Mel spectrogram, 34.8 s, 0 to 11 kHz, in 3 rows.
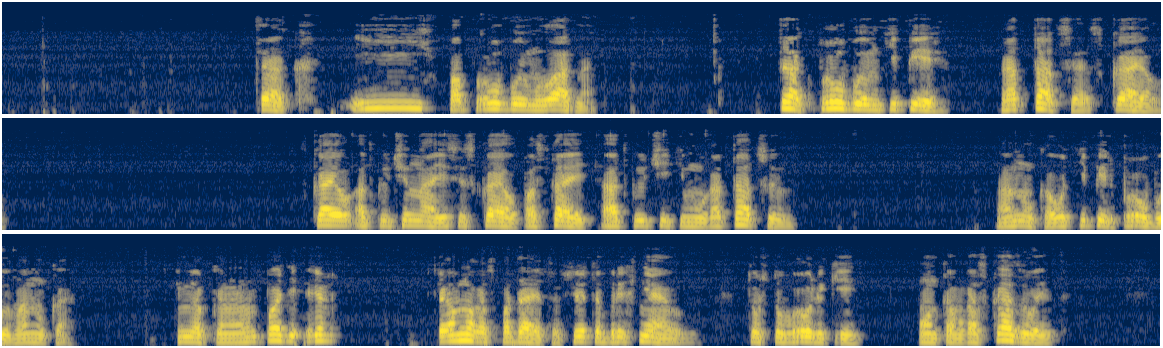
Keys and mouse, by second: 3.9 middle click, 4.6 middle click, 6.3-6.7 middle drag, 15.1 drag, 15.5 click, 16.6 click, 18.1 click, 18.6 click, 20.1 click, 21.9-22.6 middle drag, 23.4 drag, 26.3 r, 28.4 ctrl+z, 33.5 click.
